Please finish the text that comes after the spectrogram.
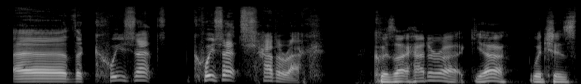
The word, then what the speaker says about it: Kwisatz Haderach: Why don't you try and pronounce that name? The Kwisatz Haderach.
